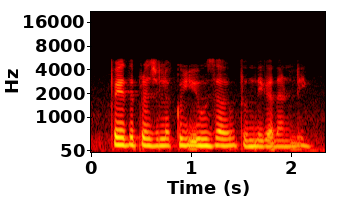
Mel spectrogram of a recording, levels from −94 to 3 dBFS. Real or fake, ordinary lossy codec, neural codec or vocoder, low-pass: real; none; none; 5.4 kHz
